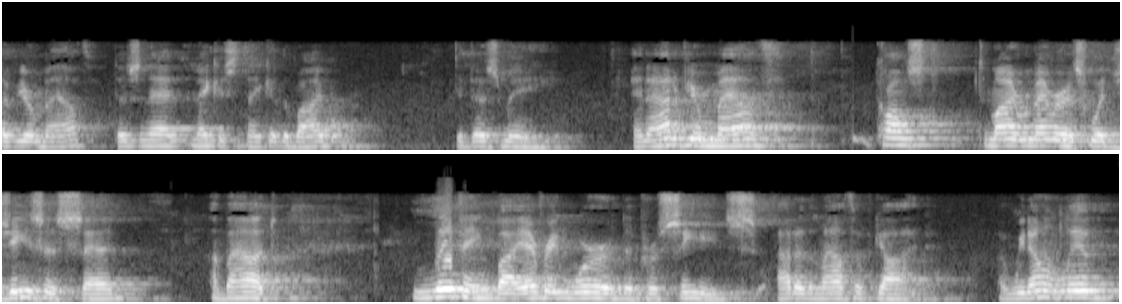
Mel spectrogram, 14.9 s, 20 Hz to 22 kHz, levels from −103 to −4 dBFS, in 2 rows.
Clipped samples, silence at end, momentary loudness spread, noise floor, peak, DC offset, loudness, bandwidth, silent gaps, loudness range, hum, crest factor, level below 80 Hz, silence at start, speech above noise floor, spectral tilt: under 0.1%; 0 s; 17 LU; -57 dBFS; 0 dBFS; under 0.1%; -17 LUFS; 7.6 kHz; none; 9 LU; none; 18 dB; -58 dBFS; 0 s; 41 dB; -6 dB/octave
